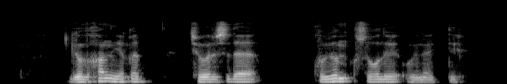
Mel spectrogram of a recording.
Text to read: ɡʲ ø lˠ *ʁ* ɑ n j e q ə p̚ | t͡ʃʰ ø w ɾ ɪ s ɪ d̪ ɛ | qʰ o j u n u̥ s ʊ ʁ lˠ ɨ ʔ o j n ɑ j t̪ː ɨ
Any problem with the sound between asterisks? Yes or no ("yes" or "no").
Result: yes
